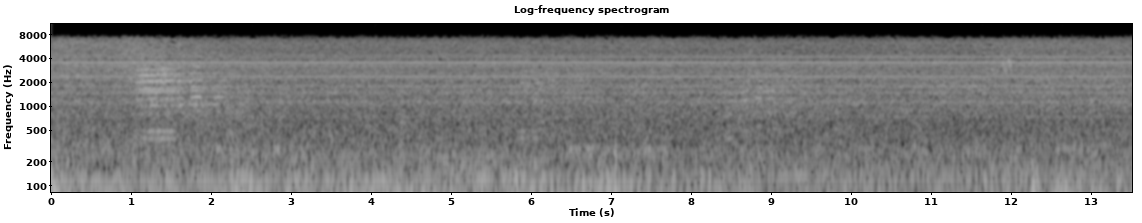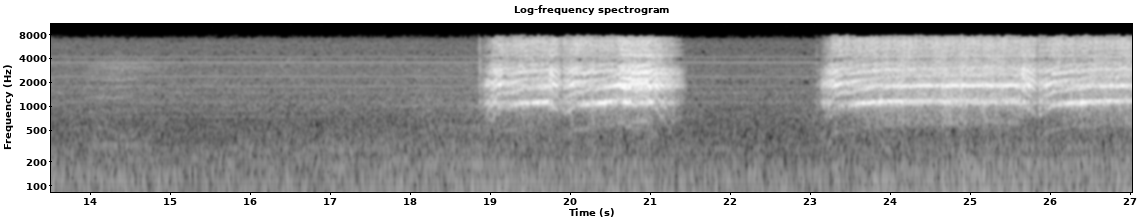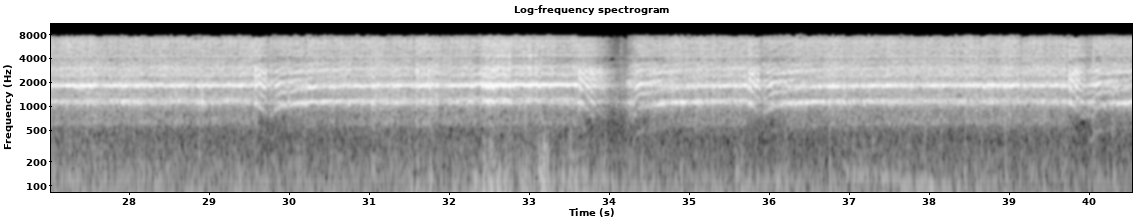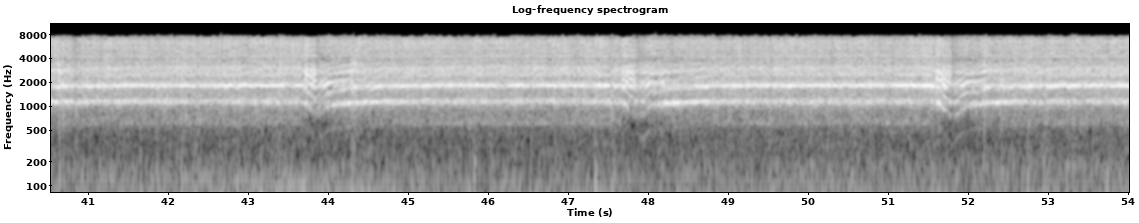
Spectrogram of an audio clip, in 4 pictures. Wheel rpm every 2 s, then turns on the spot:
0, 0, 0, 0, 0, 0, 0, 0, 0, 60, 90, 30, 150, 150, 160, 150, 140, 120, 150, 150, 150, 160, 150, 160, 150, 160, 150.
none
